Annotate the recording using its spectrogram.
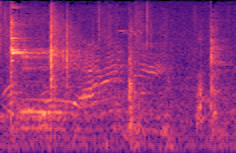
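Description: Children's voices shouting and calling out in high pitch, with no clear words.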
